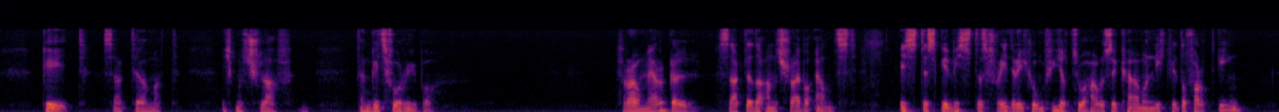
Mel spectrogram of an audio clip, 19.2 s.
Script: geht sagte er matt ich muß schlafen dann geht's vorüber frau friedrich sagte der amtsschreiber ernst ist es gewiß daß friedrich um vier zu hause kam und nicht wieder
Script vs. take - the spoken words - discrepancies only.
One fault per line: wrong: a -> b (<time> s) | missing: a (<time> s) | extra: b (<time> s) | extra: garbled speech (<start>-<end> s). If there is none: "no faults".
wrong: friedrich -> mergel (9.6 s)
